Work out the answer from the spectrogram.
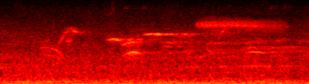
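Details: Wood thrush, a migratory bird, singing in the wilds of Georgia amid several birds: a few flute-like notes ending in a sustained high, ringing, metallic or robot-like tone, over a steady low rumble with quiet talk nearby.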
